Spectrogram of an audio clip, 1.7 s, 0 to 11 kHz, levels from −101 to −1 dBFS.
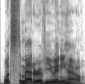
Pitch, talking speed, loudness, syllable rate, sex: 160 Hz, 210 wpm, -15 LUFS, 5.7 syllables/s, male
